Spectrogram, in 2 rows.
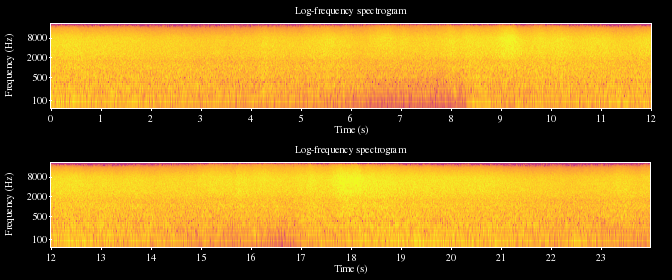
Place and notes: near Kilchiaran Bay on the west coast of Islay is a wonderful blow hole. This recording is an extract from a recording made in a narrow fissure a couple of metres from the main blow hole. I suspended a pair of microphones (omnis based of Primo capsules) fixed to a coat hanger (thanks Chris Watson) into the cavern by about 2 metres recording to an Olympus LS 14.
